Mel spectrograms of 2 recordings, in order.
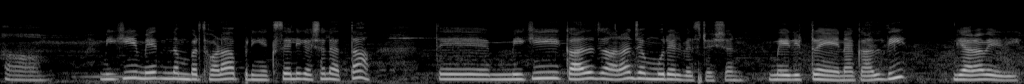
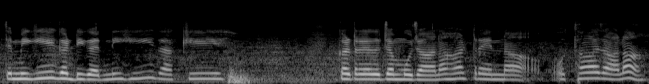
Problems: low volume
